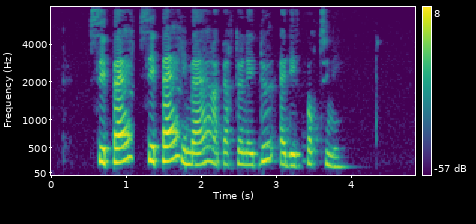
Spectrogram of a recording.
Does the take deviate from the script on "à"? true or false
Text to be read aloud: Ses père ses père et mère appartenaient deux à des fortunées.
false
